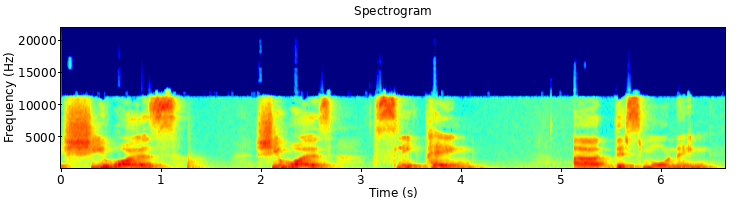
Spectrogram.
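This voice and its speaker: A woman's voice: lowish voice, fairly bright tone. A woman in her thirties from Brazil, a native Portuguese speaker, giving an online English lesson in a patient, encouraging way, talking straight to the viewer. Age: 30s. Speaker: English teacher. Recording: echoey room.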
